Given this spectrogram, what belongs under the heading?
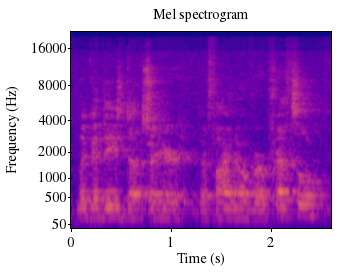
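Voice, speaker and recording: A man reading a children's picture book aloud to a child, stopping to point at the pictures and ask questions, and often clearing his throat. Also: a little high, fairly even intonation, fairly quick, a little mellow. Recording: echoey room, faint background noise.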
